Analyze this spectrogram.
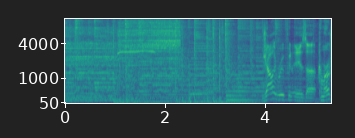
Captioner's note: tools buzzing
